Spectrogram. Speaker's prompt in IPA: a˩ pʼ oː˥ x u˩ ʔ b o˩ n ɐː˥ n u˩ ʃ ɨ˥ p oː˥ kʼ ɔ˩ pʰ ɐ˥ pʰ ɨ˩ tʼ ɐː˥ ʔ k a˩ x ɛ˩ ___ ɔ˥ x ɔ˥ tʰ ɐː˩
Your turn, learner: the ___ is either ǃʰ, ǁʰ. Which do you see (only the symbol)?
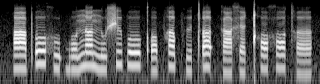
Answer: ǃʰ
